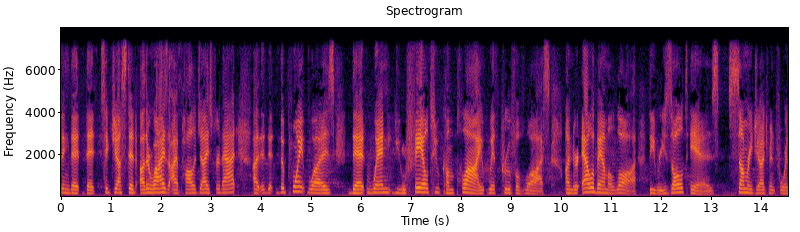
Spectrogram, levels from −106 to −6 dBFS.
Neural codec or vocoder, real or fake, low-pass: vocoder, 44.1 kHz, 80 mel bands, Vocos; fake; 7.2 kHz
